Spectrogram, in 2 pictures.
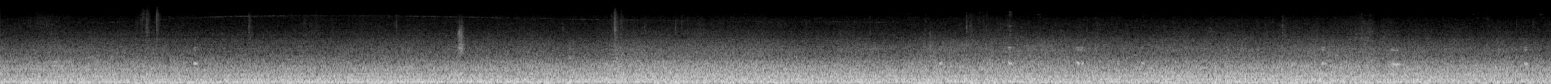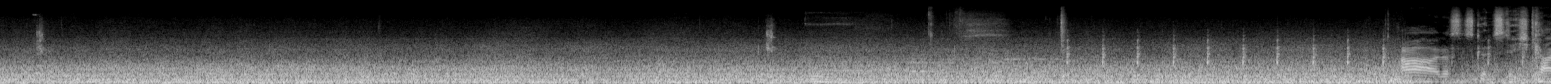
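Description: Steady cab noise of a Mercedes-Benz truck cruising on the motorway: engine drone and tyre noise on a wet road, unchanging throughout.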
